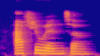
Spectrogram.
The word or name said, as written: affluenza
